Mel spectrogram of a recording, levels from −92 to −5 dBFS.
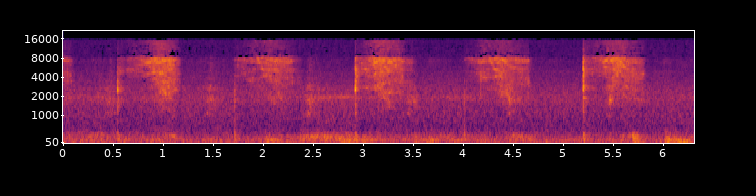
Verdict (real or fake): real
